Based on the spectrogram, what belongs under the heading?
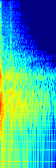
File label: wood, Footsteps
